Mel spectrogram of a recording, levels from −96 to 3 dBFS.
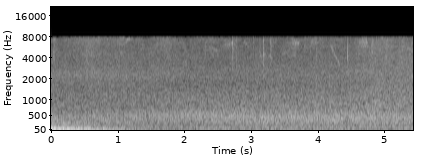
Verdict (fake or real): fake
